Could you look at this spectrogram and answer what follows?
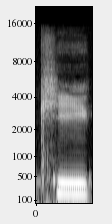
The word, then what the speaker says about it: Caye: And in Belize City, we were catching a ferry over to Caye, Caulker. So the Keys, they spell them here C-A-Y-E, like K, but they're pronounced Keys.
